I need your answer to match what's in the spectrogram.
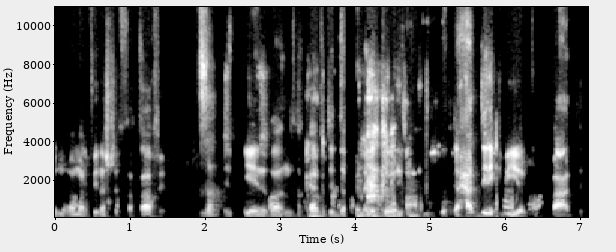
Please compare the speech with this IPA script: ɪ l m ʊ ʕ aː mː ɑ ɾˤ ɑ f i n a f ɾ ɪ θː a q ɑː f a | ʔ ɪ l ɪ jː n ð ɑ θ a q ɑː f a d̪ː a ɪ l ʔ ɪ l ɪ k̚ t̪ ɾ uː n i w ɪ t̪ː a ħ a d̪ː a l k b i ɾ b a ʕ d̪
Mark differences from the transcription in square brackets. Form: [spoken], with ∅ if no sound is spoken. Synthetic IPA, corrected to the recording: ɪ l m ʊ [ɣ] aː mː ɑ ɾˤ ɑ f i n a [ʃ] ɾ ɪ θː a q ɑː f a | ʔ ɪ l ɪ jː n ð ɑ θ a q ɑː f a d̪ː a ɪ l ʔ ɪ l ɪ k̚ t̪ ɾ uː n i w ɪ t̪ː a ħ a d̪ː [i] l k b [iː] ɾ b a ʕ d̪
